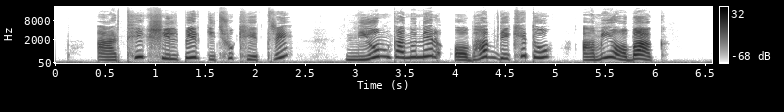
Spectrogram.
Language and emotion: Bengali, surprised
